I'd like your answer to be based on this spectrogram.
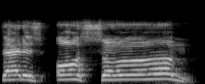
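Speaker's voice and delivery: high, very drawn-out cheer; elated praise. Real, not acted. Streamer congratulating Lemonade on passing, elated praise. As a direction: stretch every word in celebration.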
